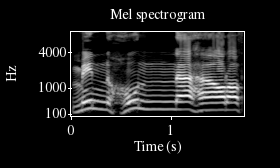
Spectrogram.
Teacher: تو آپ نہیں کرتے منہ النہار, ہو کو نہیں کھینچتے, شارٹ واول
